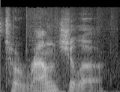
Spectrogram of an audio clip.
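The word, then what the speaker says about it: Tarountula: It's tarantula. Like round, like a ball.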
